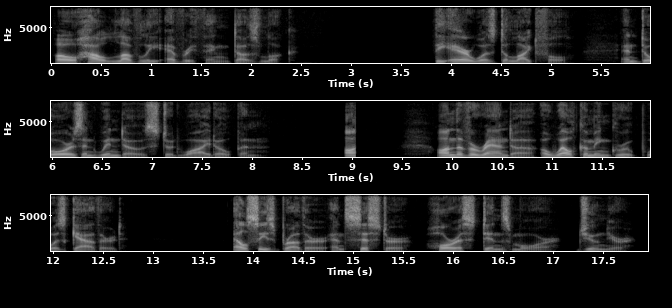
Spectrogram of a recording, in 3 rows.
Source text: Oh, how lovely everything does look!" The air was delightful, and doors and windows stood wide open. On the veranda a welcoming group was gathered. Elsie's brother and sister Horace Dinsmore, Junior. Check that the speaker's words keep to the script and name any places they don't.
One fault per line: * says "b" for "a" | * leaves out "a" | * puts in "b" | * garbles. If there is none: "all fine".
* puts in "On"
